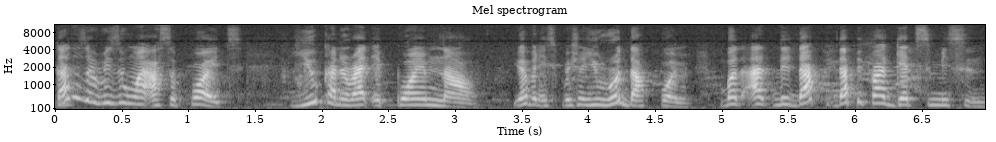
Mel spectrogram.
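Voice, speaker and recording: Lively intonation runs through speech delivered at a fairly quick pace. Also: woman. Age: 20s. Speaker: spoken word poet. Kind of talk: interview answer.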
